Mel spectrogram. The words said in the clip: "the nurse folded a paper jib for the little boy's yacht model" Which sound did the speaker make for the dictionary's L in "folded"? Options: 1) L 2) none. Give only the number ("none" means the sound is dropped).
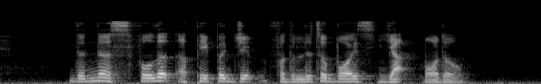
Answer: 1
